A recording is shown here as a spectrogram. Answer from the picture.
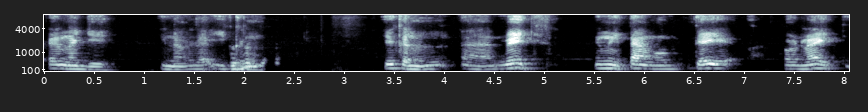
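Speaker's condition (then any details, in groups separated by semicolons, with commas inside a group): Cerebral palsy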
